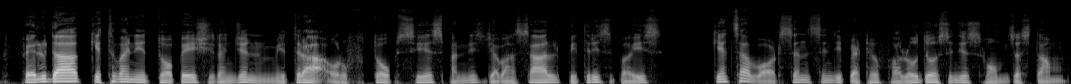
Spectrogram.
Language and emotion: Kashmiri, neutral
